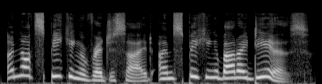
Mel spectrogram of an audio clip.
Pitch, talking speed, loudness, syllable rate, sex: 270 Hz, 205 wpm, -17 LUFS, 6.1 syllables/s, female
